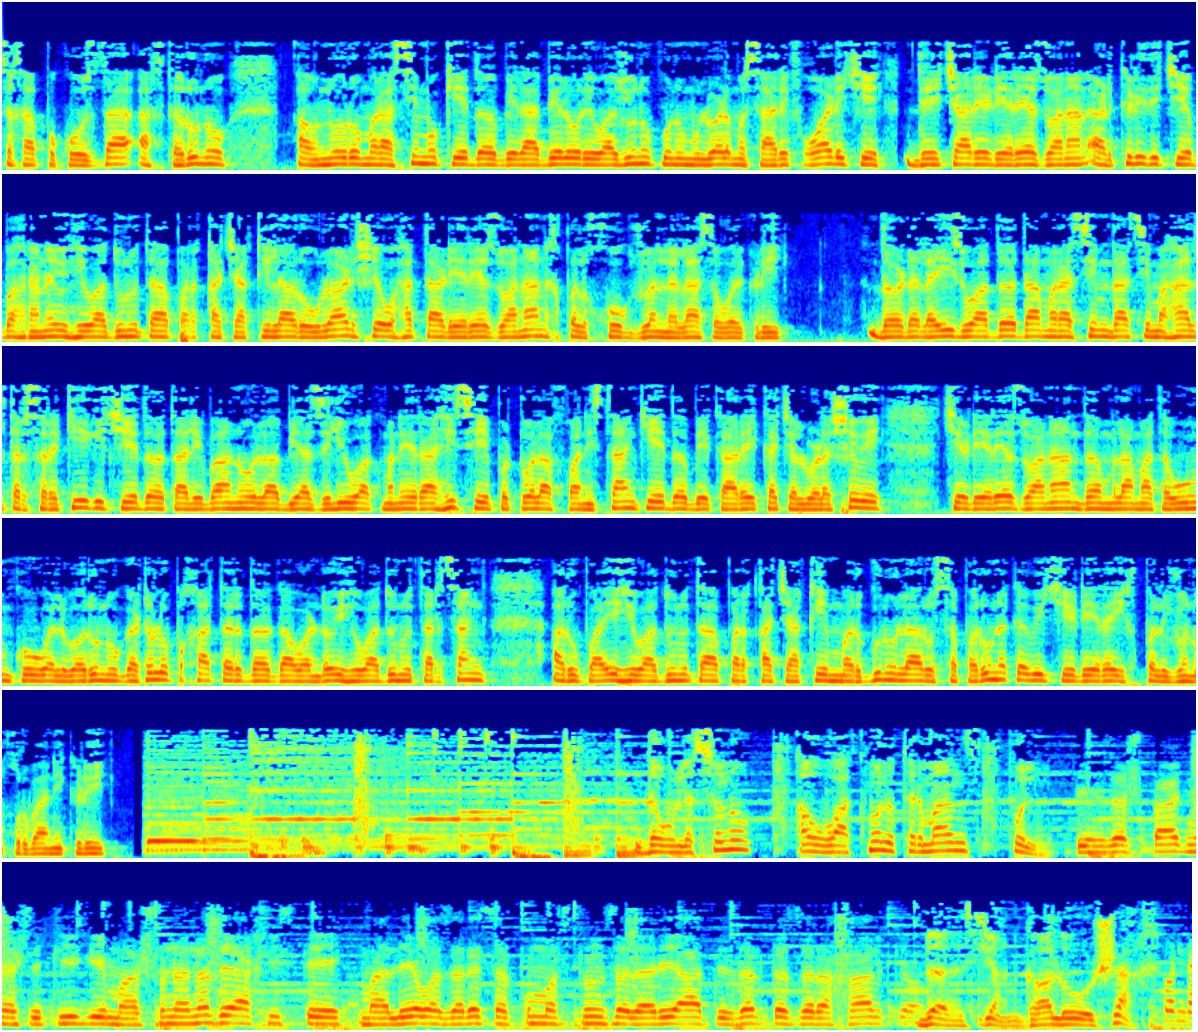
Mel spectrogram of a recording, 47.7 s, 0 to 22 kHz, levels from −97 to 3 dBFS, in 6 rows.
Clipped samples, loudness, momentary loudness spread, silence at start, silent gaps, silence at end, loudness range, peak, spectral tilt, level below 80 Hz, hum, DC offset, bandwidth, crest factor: under 0.1%; -18 LUFS; 4 LU; 0 s; none; 0 s; 2 LU; -4 dBFS; -6.5 dB/octave; -36 dBFS; none; under 0.1%; 8.8 kHz; 14 dB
